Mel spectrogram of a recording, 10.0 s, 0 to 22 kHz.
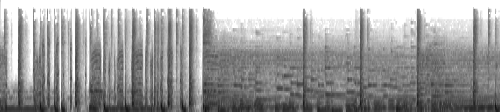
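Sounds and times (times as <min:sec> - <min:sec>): vinyl record scratching: 0:00.0 - 0:04.6
hip-hop beat with bass: 0:00.0 - 0:10.0.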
